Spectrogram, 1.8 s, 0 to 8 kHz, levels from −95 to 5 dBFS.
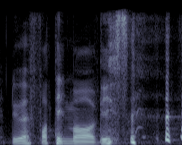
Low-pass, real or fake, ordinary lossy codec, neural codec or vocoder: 7.2 kHz; real; AAC, 48 kbps; none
